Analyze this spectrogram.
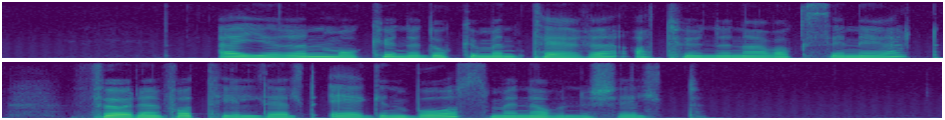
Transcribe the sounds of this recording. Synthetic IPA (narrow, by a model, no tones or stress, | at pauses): ʔæɪəʁənmoːkʰʉnəd̪ʊkʉmɛnt̪ʰeːʁəʔɑt̪hʉnənæːʋɑksɪneːʈ | føːd̪ɛnfoːt̪ʰɪld̪eːlt̪eːɡənboːsmeːnɑʋnəʃɪlt̪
